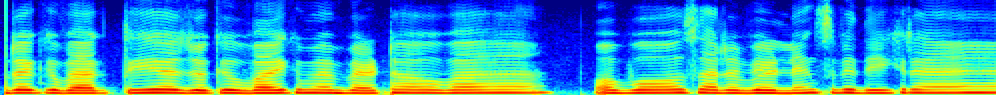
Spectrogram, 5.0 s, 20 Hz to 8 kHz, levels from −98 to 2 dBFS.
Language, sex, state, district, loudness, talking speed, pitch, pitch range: Hindi, female, Jharkhand, Palamu, -12 LUFS, 215 wpm, 245 Hz, 235-255 Hz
